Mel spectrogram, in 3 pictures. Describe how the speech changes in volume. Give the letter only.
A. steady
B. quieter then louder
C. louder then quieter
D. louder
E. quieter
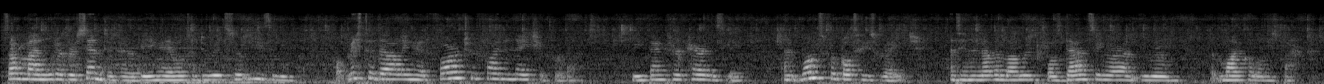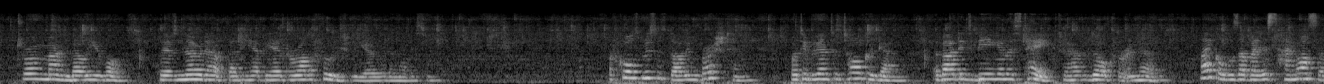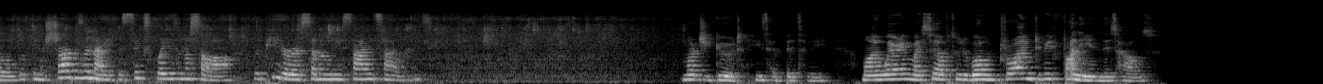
A.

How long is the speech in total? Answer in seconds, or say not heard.
34 s.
